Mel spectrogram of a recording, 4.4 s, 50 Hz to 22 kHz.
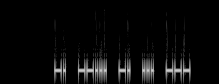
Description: Morse code, heard as a keyed tone, about 27 wpm, spaced as for 20 wpm, 700 Hz. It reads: N7NSO
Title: USA Call Signs - 5 Characters - 2x Character Spacing - 28wpm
